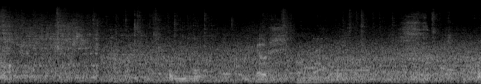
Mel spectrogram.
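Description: A person slurps noodles loudly up close.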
